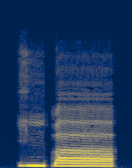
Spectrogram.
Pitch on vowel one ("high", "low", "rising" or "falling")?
low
